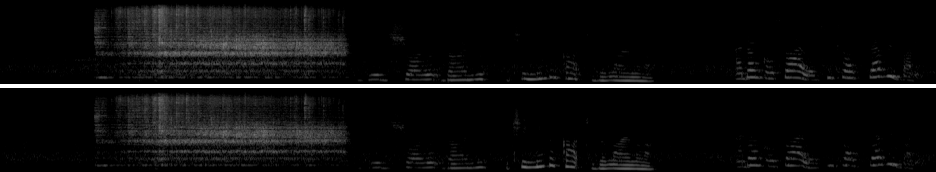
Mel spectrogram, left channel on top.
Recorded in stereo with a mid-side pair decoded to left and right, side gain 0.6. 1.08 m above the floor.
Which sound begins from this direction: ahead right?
A woman speaking, at 5.1 s.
